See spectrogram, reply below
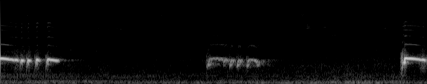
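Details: Sweet-voiced local zebra dove: a rapid pulsed rolling coo, a softer buzzy phrase, then the start of another loud coo, over quiet low rumble.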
